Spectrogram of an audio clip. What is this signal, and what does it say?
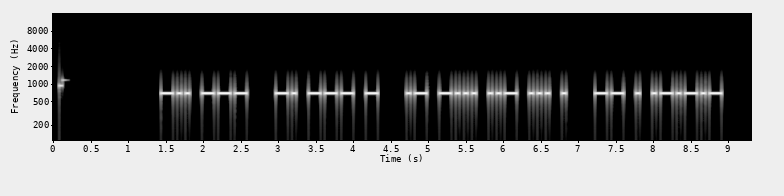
Morse code, heard as a keyed tone, about 22 wpm, 700 Hz. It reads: DO NOT ABUSE ME.
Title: Sentences from Top 1300 Words 22wpm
